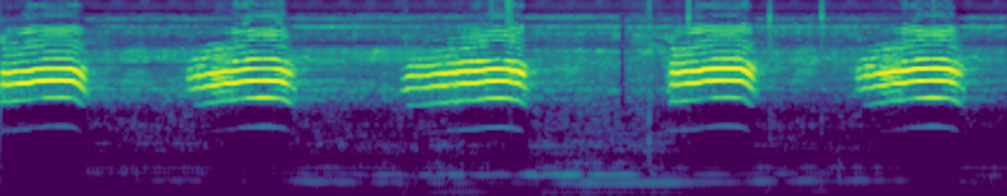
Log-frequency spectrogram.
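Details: Lesser mouse-deer (kancil, pelanduk) calling in the wild: loud, drawn-out nasal bleats, each about a second long with a slight rise then fall, repeated five times at steady intervals over a faint low hum.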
